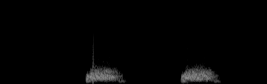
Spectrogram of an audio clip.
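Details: Systolic ejection murmur.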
